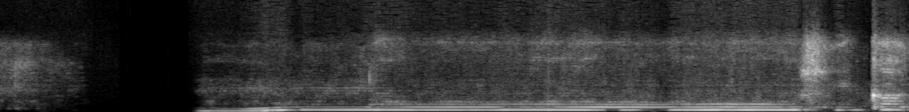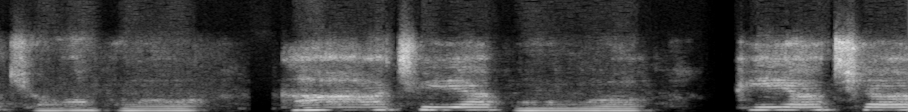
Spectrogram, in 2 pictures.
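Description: A woman sings close by, holding long steady notes.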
